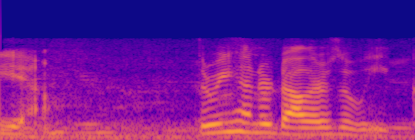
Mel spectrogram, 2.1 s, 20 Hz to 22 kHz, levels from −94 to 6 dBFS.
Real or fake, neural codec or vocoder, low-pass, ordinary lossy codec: real; none; 7.2 kHz; MP3, 64 kbps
